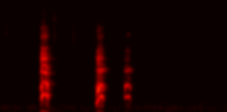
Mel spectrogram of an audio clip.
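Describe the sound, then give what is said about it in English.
Three short, sharp yelps from a coyote, two close together after the first, each a quick high-pitched cry standing alone against a quiet background. “Can't come here with that coyote.”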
